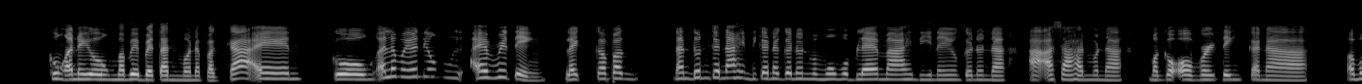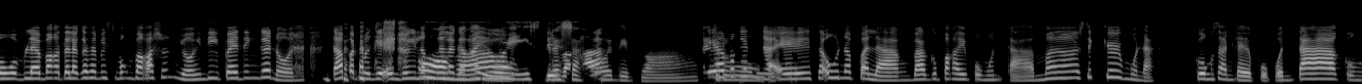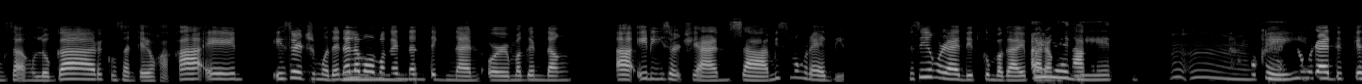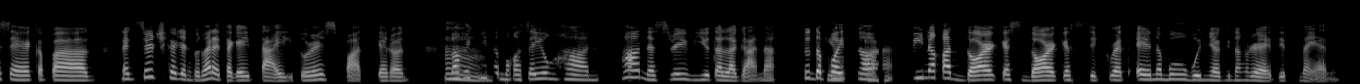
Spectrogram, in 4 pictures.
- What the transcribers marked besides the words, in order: chuckle
- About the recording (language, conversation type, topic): Filipino, advice, Paano ko aayusin ang hindi inaasahang problema sa bakasyon para ma-enjoy ko pa rin ito?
